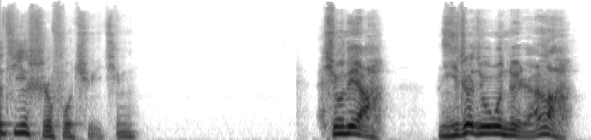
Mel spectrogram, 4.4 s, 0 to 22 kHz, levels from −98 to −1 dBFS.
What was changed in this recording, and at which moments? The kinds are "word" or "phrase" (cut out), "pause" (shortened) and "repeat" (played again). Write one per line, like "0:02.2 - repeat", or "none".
none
